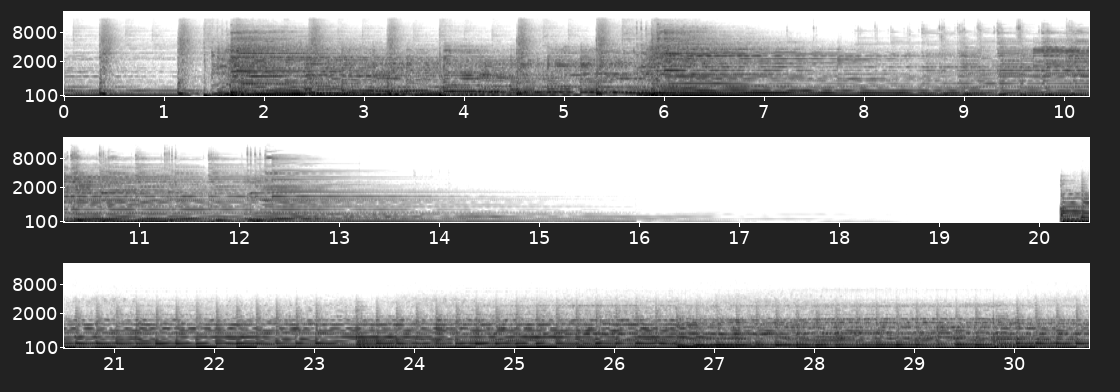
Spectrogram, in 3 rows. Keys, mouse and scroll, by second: 0.1 click, 2.5-3.1 scroll up 3, 3.2 click, 5.0 middle click, 5.6 click, 8.3-9.8 scroll down 11, 9.8 middle click, 11.6-12.0 scroll down 4, 12.0 middle click, 13.7 click, 14.0-15.2 scroll up 8, 15.2 click, 16.4 scroll down 3, 17.2 click, 17.6-18.4 scroll up 7, 18.6 click, 20.5-21.8 scroll up 7, 21.2 middle click, 22.5-23.4 scroll up 6, 23.5 middle click, 24.0-24.4 scroll up 2, 24.4 middle click, 25.8 click, 27.9-28.4 scroll down 2, 30.0 space.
